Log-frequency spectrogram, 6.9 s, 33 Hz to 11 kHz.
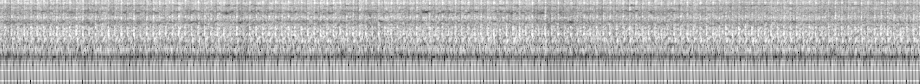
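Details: BMW F 800 GS, bought at 2,600 km: fine, steady ticking a few times a second at hot idle, louder on the side stand, stopping when throttled and not always present; cause unknown.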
